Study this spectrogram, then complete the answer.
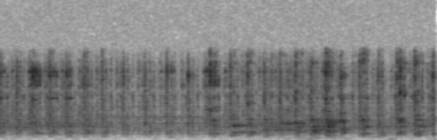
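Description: A sewing machine outlines a yellow daffodil appliqué in yellow thread, a steady rapid stitching patter up close with slight variations in speed.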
